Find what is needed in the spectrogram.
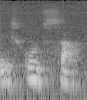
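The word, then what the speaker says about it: izkuntza: En general se pronuncian todas como con un sonido sibilante, iskunsa.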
